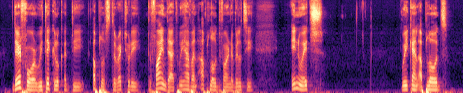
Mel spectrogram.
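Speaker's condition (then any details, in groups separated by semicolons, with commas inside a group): No condition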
